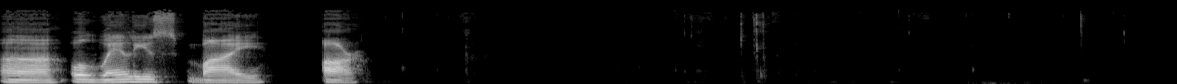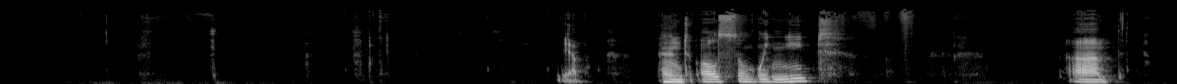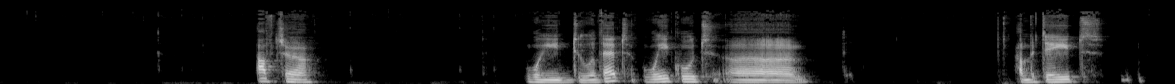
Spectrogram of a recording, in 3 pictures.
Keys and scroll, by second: 8.5 i, 11.5 space.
